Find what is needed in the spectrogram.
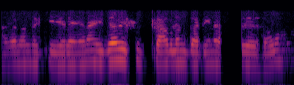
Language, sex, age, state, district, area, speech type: Tamil, male, 18-30, Tamil Nadu, Chengalpattu, rural, conversation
